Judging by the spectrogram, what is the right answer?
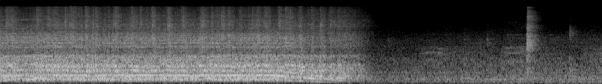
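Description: Electric mixer grinder running steadily as it grinds the coconut and gooseberry chutney, then switched off about three and a half seconds in, its motor winding down with a falling pitch. A single sharp click follows near the end.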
